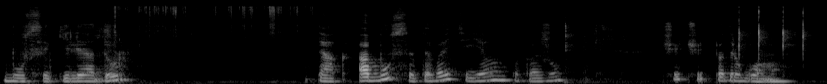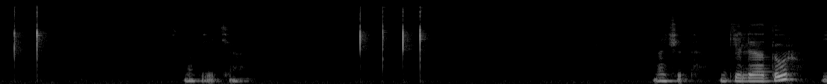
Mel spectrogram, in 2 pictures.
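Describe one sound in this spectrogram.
Stone beads click softly against each other as a necklace is handled.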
